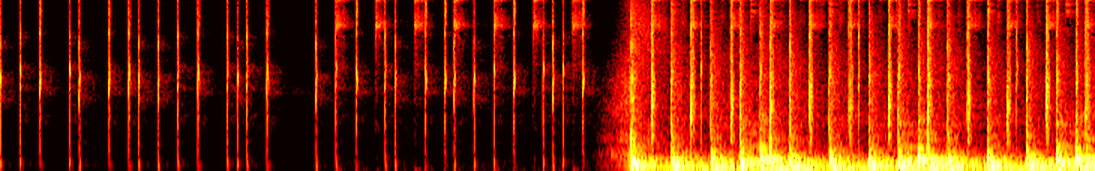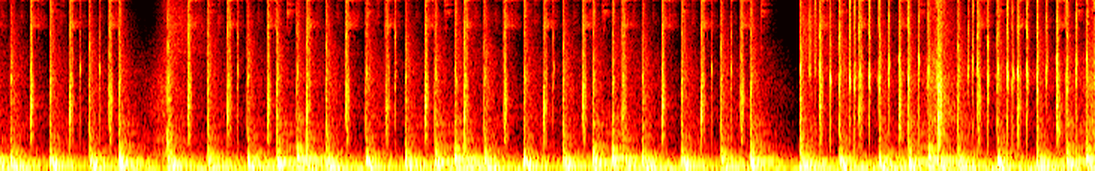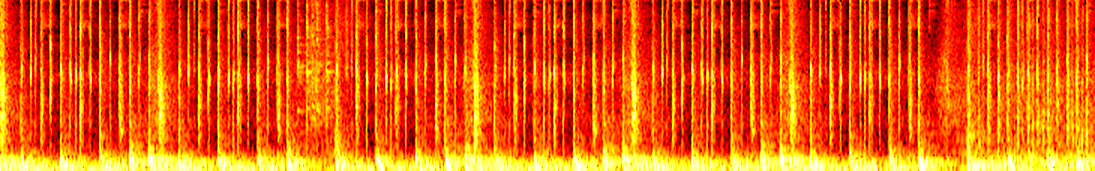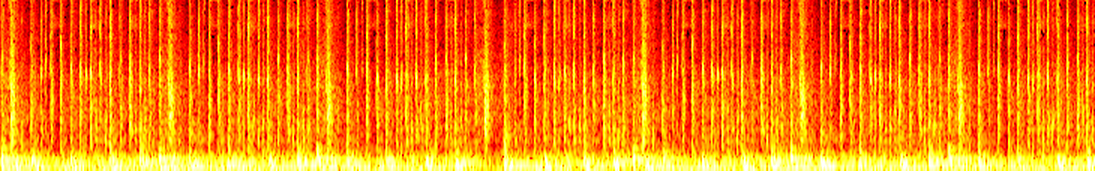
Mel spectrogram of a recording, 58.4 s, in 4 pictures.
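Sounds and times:
dynamic drum opener: 0:05.0 - 0:58.4.

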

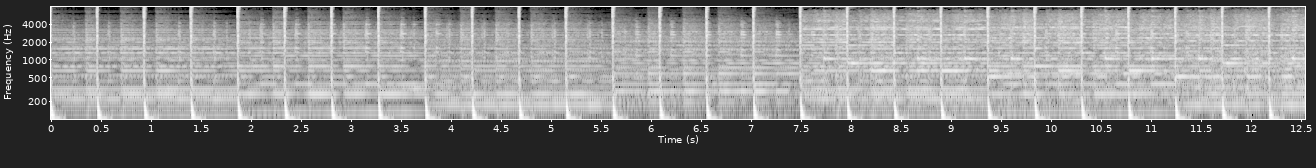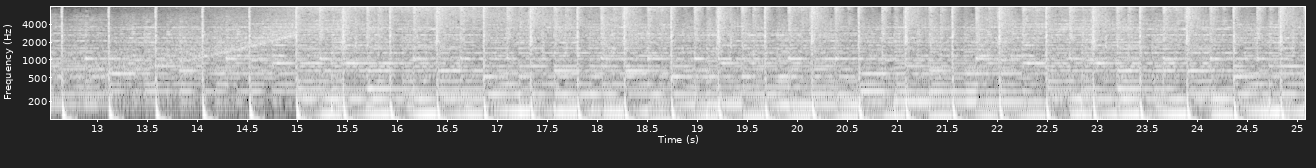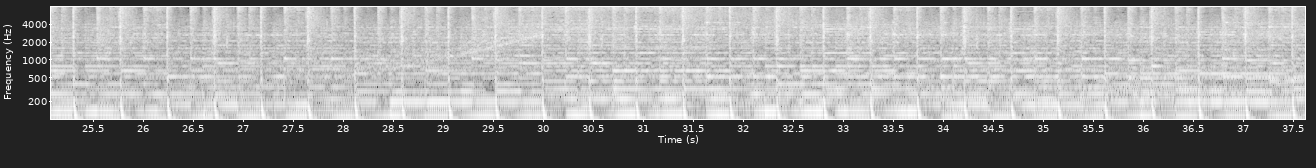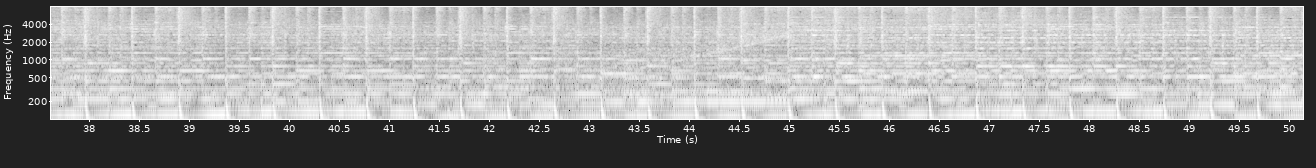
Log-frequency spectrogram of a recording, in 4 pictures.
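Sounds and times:
pop rock music: 0:00.0 - 0:50.1.

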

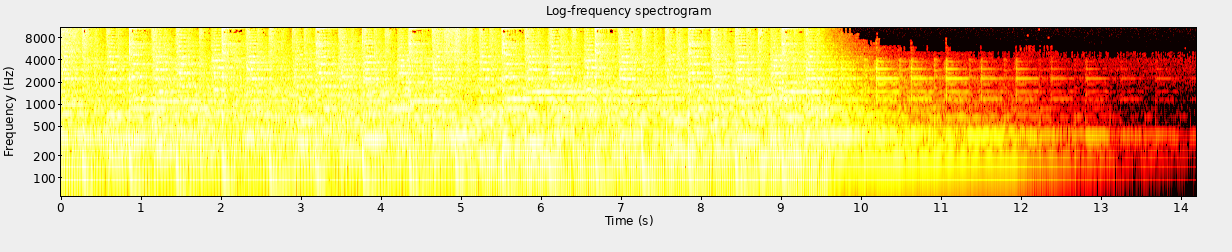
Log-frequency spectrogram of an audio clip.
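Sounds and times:
positive corporate music: 0:00.0 - 0:10.2.

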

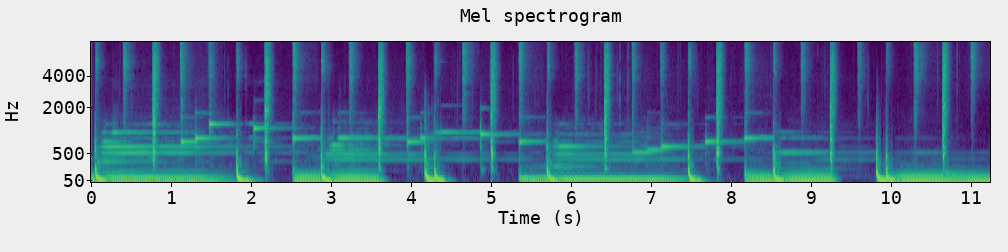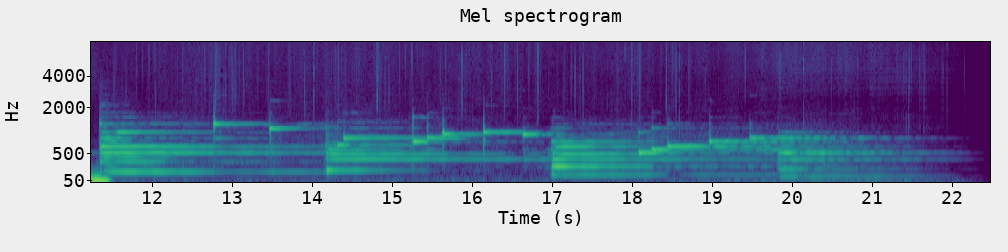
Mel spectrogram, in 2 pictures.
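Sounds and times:
podcast beat: 0:00.0 - 0:11.7.

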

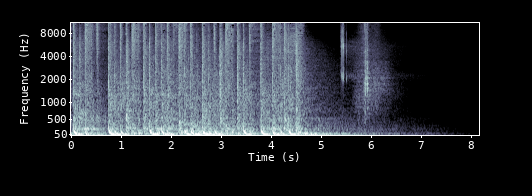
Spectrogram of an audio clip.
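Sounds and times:
percussive drums: 0:00.0 - 0:04.7.

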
